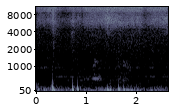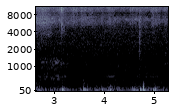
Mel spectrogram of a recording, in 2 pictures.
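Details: Boston Terrier named Laura dozing in her owner's arms indoors, snoring softly: low, short snorting puffs recurring irregularly, roughly every half second to second, in a quiet room.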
